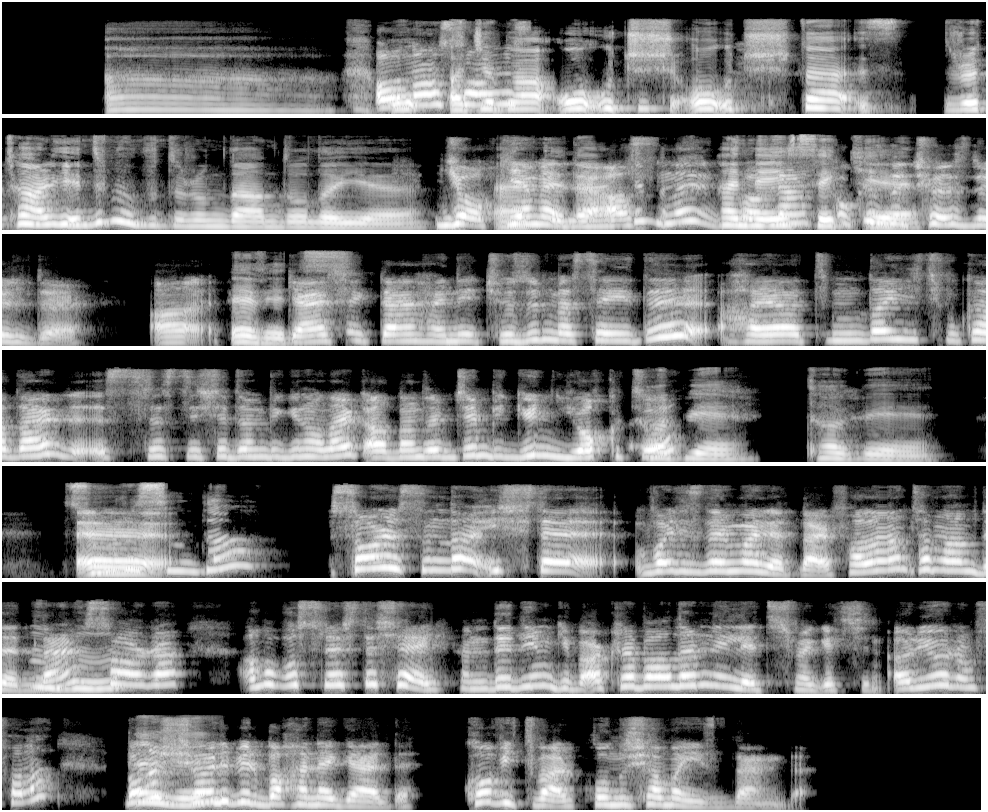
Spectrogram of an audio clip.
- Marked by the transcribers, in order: gasp; other background noise
- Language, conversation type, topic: Turkish, podcast, Seyahatin sırasında başına gelen unutulmaz bir olayı anlatır mısın?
